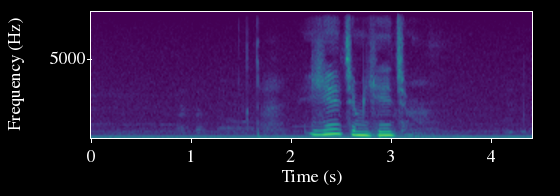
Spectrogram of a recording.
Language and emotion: Russian, sad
